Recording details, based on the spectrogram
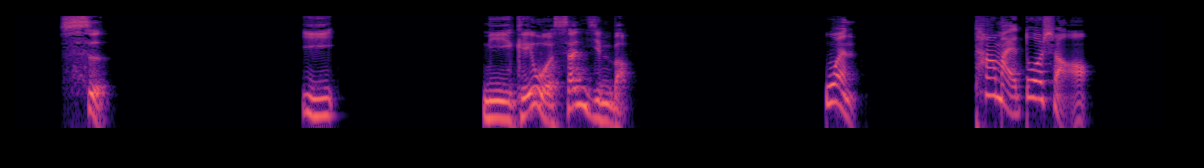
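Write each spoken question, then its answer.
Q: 问他买多少?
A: 三斤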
